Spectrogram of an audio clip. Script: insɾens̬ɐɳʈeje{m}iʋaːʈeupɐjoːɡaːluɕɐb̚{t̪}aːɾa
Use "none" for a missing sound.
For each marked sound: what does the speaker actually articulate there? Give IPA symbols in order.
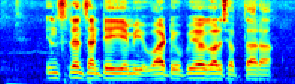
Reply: m, t̪

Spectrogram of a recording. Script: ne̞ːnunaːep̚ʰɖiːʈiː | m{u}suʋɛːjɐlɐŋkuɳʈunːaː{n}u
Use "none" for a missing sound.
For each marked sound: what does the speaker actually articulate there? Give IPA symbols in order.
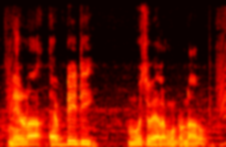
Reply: uː, n

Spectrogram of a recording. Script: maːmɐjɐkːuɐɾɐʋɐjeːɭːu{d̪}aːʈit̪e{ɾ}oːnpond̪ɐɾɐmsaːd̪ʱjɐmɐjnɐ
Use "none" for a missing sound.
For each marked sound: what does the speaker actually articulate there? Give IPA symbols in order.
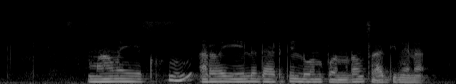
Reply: d̪, l

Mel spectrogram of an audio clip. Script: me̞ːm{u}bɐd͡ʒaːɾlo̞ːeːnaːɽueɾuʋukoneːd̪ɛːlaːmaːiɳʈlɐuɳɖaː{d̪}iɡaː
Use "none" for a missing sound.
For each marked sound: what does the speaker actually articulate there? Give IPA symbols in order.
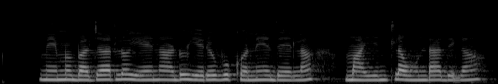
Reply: u, d̪

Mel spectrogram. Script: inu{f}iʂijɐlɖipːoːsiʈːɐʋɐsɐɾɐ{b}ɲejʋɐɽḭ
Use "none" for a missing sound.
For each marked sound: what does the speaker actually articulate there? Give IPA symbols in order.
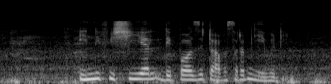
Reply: f, m

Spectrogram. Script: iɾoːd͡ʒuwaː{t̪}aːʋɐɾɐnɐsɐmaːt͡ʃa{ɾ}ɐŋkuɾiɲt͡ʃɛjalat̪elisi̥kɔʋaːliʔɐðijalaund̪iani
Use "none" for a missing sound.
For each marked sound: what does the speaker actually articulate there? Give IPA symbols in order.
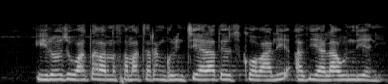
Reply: t̪, ɾ

